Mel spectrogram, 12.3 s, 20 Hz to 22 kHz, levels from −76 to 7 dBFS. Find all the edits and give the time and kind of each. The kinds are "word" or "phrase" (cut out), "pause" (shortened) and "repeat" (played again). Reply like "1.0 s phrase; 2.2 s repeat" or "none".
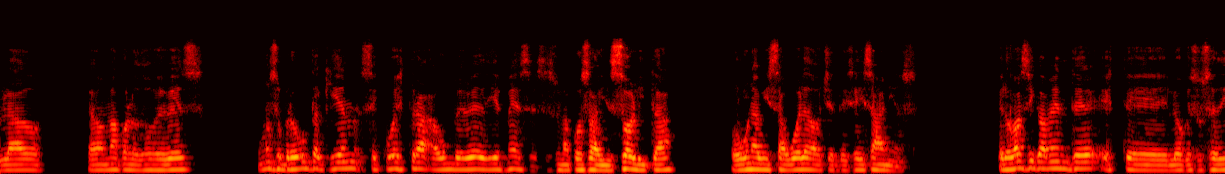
none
